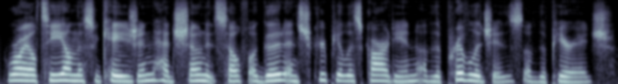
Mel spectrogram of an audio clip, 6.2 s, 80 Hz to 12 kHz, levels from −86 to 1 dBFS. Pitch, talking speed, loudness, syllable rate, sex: 215 Hz, 175 wpm, -18 LUFS, 5.0 syllables/s, female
